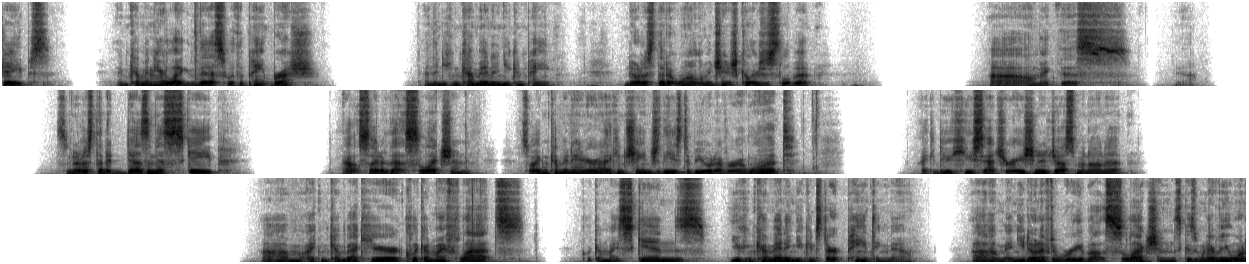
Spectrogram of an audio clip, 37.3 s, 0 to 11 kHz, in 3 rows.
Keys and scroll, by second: 1.9 b, 20.4 super+u, 29.6 w, 35.7 b.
